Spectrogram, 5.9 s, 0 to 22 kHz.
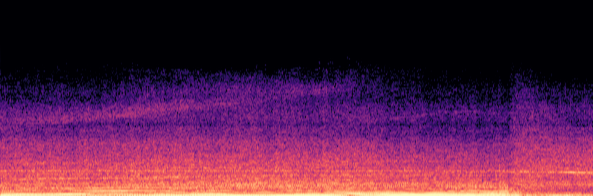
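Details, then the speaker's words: Honda Civic race car on boost, 10 psi at 60% injector duty during a tuning pull: engine pitch climbs but the rise slows and flattens before lift-off, laying over under load. "yeah 10 pounds and i got 60 duty in it to do that and it still sounds like it's laying over on me"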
